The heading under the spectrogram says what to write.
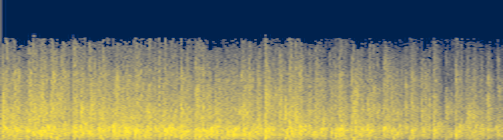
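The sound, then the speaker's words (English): Sustained audience applause, a dense crackle of many hands clapping at a steady loud level for several seconds, easing slightly toward the end, with no talking. “Another round of applause for Jane.”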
